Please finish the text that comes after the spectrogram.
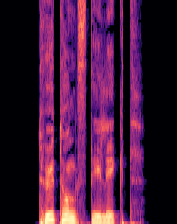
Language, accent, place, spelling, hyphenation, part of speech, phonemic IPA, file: German, Germany, Berlin, Tötungsdelikt, Tö‧tungs‧de‧likt, noun, /ˈtøːtʊŋsdeˌlɪkt/, De-Tötungsdelikt.ogg
- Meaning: homicide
